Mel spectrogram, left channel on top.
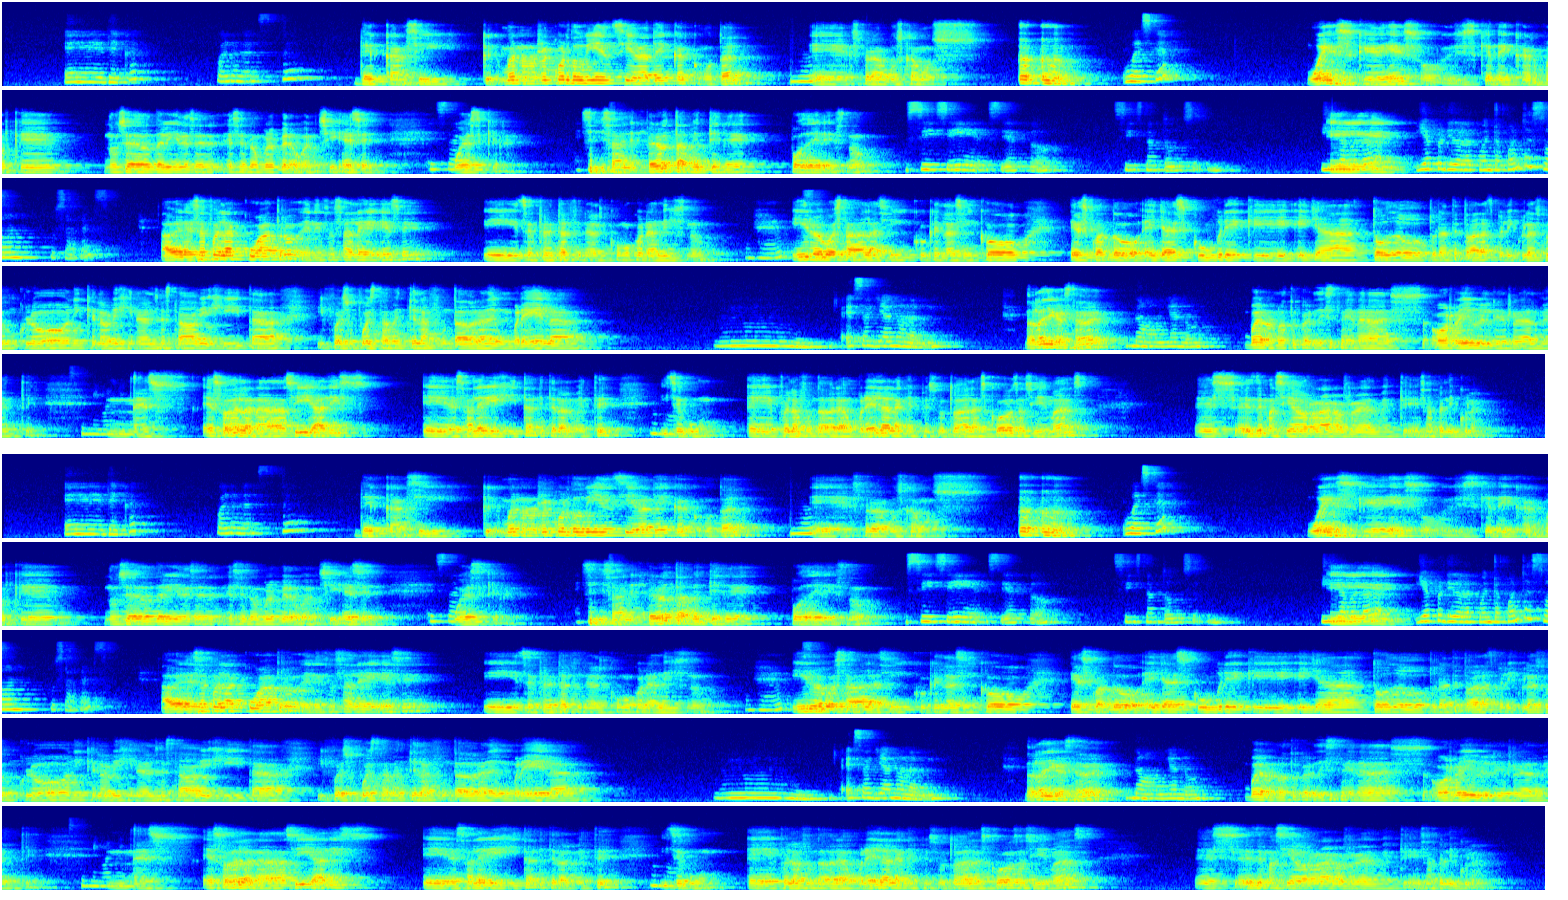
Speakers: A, on the right (about 20°); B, on the left (about 40°).
A: Eh, ¿Deckard? ¿Cuál era este?
B: Decar, sí. que- Bueno, no recuerdo bien si era Decar como tal.
A: ¿No?
B: Eh, espera, buscamos. <clears throat>
A: ¿Wesker?
B: Wesker, eso, es que Decar, porque no sé de dónde viene ese, ese nombre, pero bueno, sí, ese,
A: Es
B: Wesker,
A: alguien, Deckard
B: sí
A: es
B: sale,
A: alguien,
B: pero
A: pero
B: también
A: ahorita
B: tiene poderes, ¿no?
A: Sí, sí, es cierto. Sí, están todos ahí. Y
B: Y,
A: la verdad, ya he perdido la cuenta. ¿Cuántas son? ¿Tú sabes?
B: a ver, esa fue la cuatro en esa sale ese y se enfrenta al final como con Alice, ¿no?
A: Ajá,
B: Y
A: sí.
B: luego está la cinco que en la 5 es cuando ella descubre que ella todo, durante todas las películas fue un clon y que la original ya estaba viejita y fue supuestamente la fundadora de Umbrella.
A: Mm, esa ya no la vi.
B: ¿No la llegaste a ver?
A: No, ya no.
B: Bueno, no te perdiste de nada, es horrible realmente.
A: Sí, me imagino.
B: Mm, Es eso de la nada, sí, Alice eh, sale viejita literalmente
A: Ujú.
B: y según eh, fue la fundadora de Umbrella la que empezó todas las cosas y demás Es, es demasiado raro realmente esa película.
